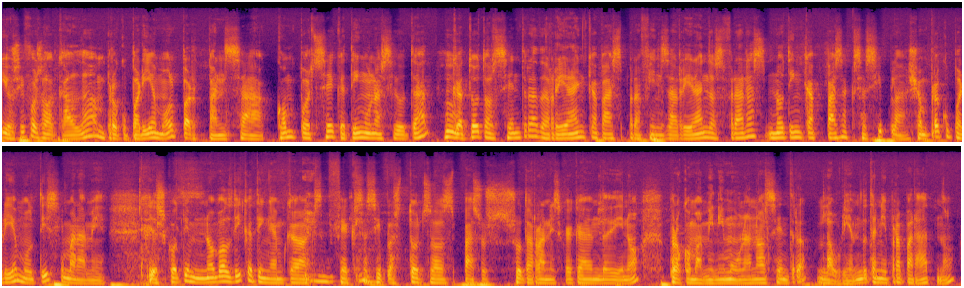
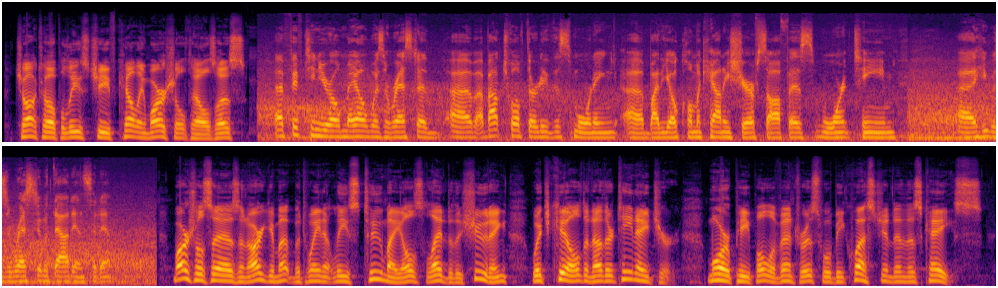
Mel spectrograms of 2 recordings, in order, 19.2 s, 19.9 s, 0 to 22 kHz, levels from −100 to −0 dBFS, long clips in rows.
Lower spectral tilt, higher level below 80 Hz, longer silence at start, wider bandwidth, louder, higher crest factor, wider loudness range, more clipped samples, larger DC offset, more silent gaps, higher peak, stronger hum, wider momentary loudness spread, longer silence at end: about the same, -5 dB/octave vs -5 dB/octave; first, -28 dBFS vs -54 dBFS; second, 0 s vs 0.15 s; first, 18 kHz vs 14.5 kHz; first, -17 LUFS vs -20 LUFS; about the same, 16 dB vs 18 dB; about the same, 1 LU vs 1 LU; neither; neither; neither; about the same, 0 dBFS vs -2 dBFS; neither; second, 4 LU vs 7 LU; second, 0 s vs 0.15 s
